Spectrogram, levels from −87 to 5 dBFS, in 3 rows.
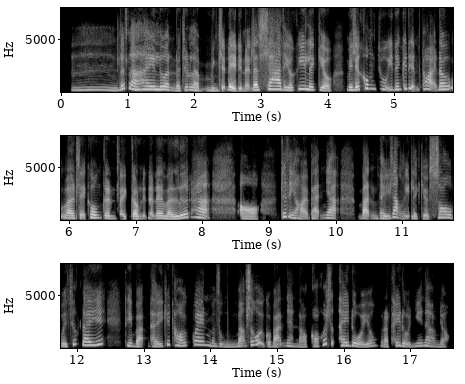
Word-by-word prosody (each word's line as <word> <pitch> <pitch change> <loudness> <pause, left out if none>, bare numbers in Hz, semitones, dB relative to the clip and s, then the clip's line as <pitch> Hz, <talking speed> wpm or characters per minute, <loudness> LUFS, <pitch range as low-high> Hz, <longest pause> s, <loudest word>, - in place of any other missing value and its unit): Ừm, 240 -1 -8
rất 325 - 0
là 325 -6 +6
hay 290 +1 +3
luôn. 280 -6 +3
Nói 200 0 -1
chung 265 - -3
là 225 -4 +3
mình 210 -2 -5
sẽ - - +2
để 460 - +10
điện 380 - -1
thoại - - -1
ra 245 0 +7
xa 300 +2 +5
thì 255 -3 0
có 230 - +2
khi 330 +6 +1
là, 280 -3 +4
kiểu, 250 -2 +2 0.3
mình 245 - +2
sẽ 265 - +8
không 360 0 -1
chú 315 -3 -7
ý 275 - -4
đến 285 0 -1
cái 370 - 0
điện 430 +5 0
thoại 325 -1 0
đâu 295 +1 +2
và 230 -2 +4
sẽ - - -2
không 265 -3 +3
cần 225 -5 0
phải 185 - -1
cầm 200 -1 +4
điện - - -9
thoại - - -3
lên 225 0 +3
mà 195 -2 +4
lướt 245 - +3
ha. 295 -4 +2 0.4
Ờ, 190 -4 +2 0.3
thế 350 - +1
thì 265 - 0
hỏi 215 -5 -1
bạn 220 +3 -4
nha, 255 -2 +1 0.3
bạn 215 - +1
thấy 215 -2 -1
rằng 305 -6 +1
ấy, 210 - -7
là, 215 - -4
kiểu, 175 +1 -5
so 280 +6 0
với 215 -3 -2
trước 395 - -8
đây 320 -1 +1
ấy, 405 +3 -1 0.3
thì 265 -4 -4
bạn - - -1
thấy 220 -2 -4
cái 370 - -5
thói 270 -2 -3
quen 345 -2 -3
mà 255 -6 -9
dùng 200 -2 -11
mạng 230 - -4
xã 325 - -2
hội 370 - -2
của 195 - -7
bạn 200 +4 -4
nha, 255 -3 -8
nó 190 -3 -10
có 220 - -6
cái 420 - -3
sự - - -6
thay 285 -1 -2
đổi 200 -10 -2
không? 255 +4 -9
Gọi - - -16
là 185 - -3
thay 275 -1 -6
đổi 245 - -4
như 235 +3 -10
thế 260 - -7
nào 265 -6 -7
nhỉ? 175 -1 -13
255 Hz, 300 wpm, -23 LUFS, 215-295 Hz, 0.4 s, để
